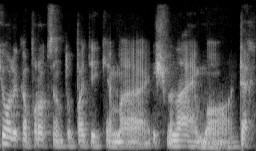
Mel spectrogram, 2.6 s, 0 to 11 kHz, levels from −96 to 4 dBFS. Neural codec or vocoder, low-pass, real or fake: none; 9.9 kHz; real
